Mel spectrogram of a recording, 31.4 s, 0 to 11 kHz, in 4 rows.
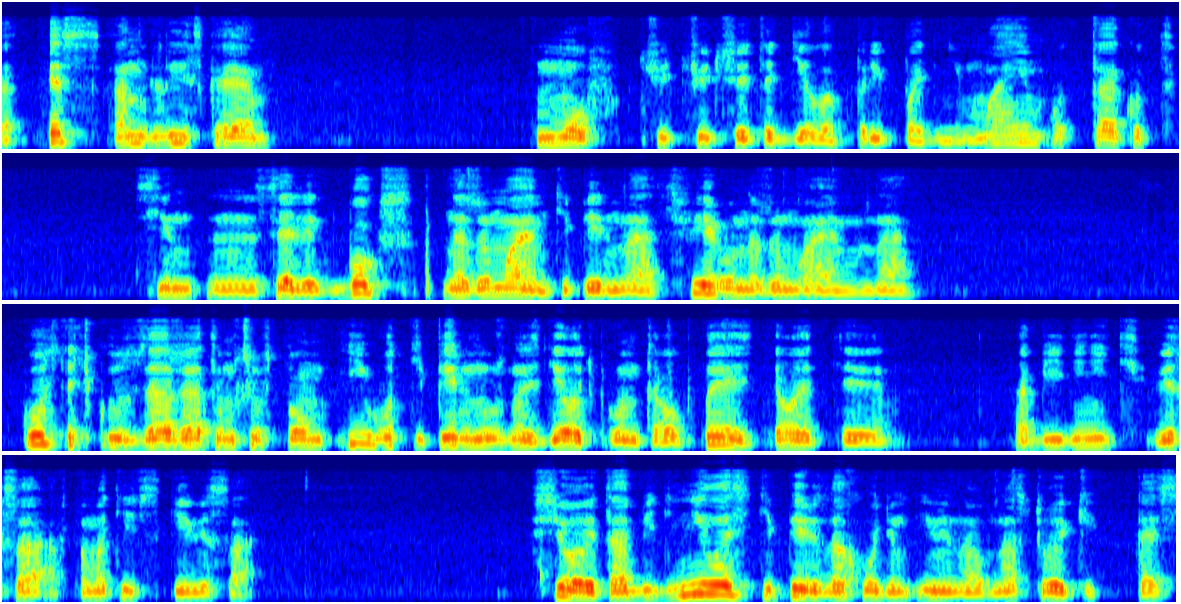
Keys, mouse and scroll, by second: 3.5 click, 5.4 click, 9.7 click, 10.9 click, 13.1 shift+click, 20.1 ctrl+p, 30.1 click.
